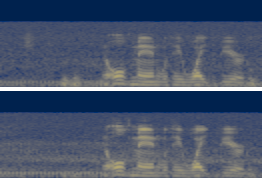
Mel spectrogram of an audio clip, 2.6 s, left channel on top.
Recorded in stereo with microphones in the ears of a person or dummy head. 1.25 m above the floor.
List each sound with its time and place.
1.0 s a man speaking: 30° right (ahead or behind)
